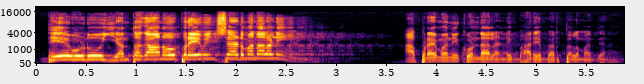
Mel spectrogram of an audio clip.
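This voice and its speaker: A man's voice: sits high, lively intonation, normal speed, a bit bright. A man. He builds his points through rhythmic repetition and keeps asking the listeners to call back their answers. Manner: calls on the congregation to answer aloud; rhythmic, repeating phrases for emphasis. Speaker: pastor. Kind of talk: sermon.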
